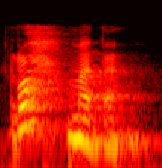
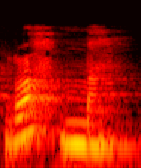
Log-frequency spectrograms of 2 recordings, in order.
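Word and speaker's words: رحمة: ini Hai kemudian sama rohmatan tidak dibaca rohmata tapi dibaca Rohmah Rohmah hai mei aneh ini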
